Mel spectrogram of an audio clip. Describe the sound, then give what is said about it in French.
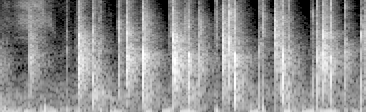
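A small group applauds the winner of the Stranger Quiz, a scattered patter of individual claps with uneven rhythm, fairly loud and bright, continuing steadily throughout with no voices. “Eh, pour une fois qu'on n'a pas deux applaudissements, c'est qu'on a plus.”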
